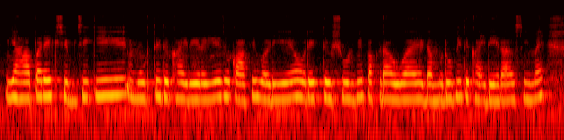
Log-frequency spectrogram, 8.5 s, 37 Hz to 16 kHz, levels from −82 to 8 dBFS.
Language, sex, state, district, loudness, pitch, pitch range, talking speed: Hindi, female, Uttarakhand, Tehri Garhwal, -32 LUFS, 225 Hz, 220-240 Hz, 210 wpm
